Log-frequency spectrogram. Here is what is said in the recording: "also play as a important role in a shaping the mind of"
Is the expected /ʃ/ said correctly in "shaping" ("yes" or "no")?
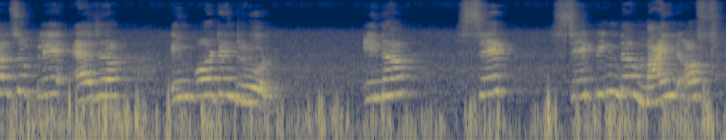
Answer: no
